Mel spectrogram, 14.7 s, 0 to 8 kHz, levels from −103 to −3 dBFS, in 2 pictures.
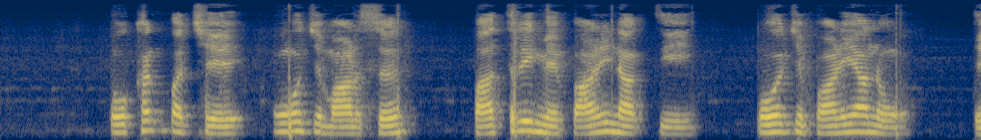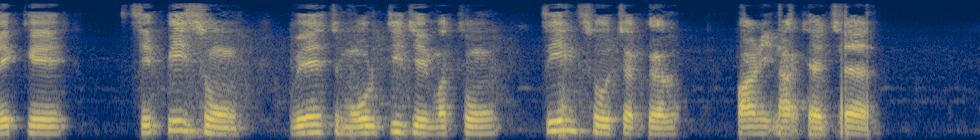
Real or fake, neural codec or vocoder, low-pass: fake; codec, 16 kHz in and 24 kHz out, 1 kbps, XY-Tokenizer; 7.2 kHz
